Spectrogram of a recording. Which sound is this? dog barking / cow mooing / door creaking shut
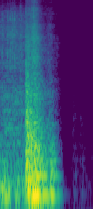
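door creaking shut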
